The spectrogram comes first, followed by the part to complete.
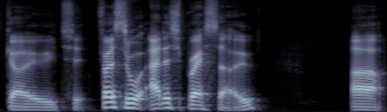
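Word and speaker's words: AdEspresso: all add espresso uh I was convinced was ad suppresso and I didn't realize I've couldn't you know just had I know how to spell it now I know I think I've called it ad espresso yeah I was pretty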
